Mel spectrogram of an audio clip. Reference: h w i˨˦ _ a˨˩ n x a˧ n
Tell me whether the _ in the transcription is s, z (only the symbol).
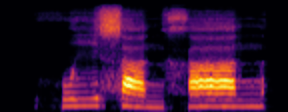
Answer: s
